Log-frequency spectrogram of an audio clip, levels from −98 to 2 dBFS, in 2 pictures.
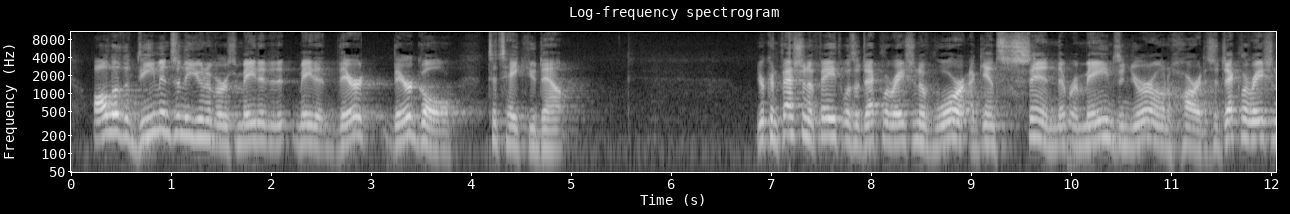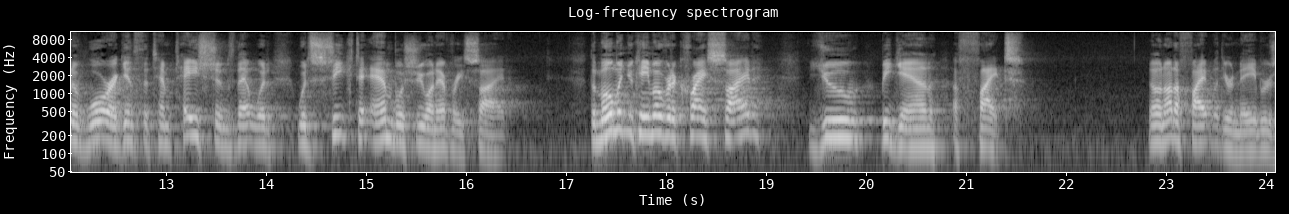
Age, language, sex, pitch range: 40-59, English, male, 135-180 Hz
